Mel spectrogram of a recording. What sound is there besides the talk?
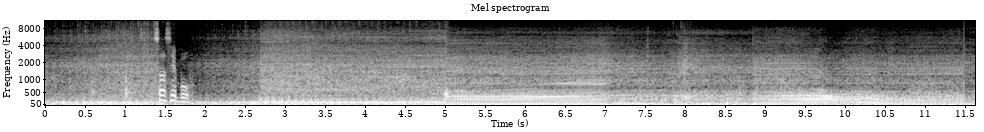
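Ducati motorcycle engine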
